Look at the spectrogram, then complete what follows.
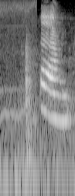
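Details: Talking common hill myna in Chiang Mai, northern Thailand, speaking Thai blessing phrases. A soft click is followed by one loud, nasal, voice-like syllable with strong harmonics that slowly falls in pitch.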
